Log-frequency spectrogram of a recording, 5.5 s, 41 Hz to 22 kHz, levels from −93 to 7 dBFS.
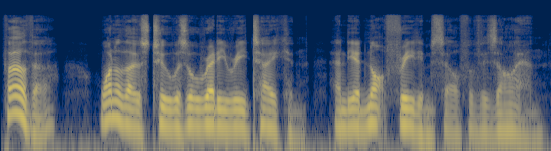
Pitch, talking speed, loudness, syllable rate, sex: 110 Hz, 175 wpm, -19 LUFS, 5.3 syllables/s, male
